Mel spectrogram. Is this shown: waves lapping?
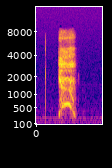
no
